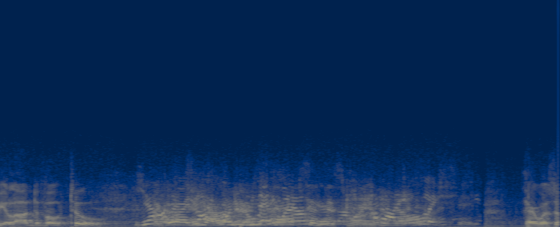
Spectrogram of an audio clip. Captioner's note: chattering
